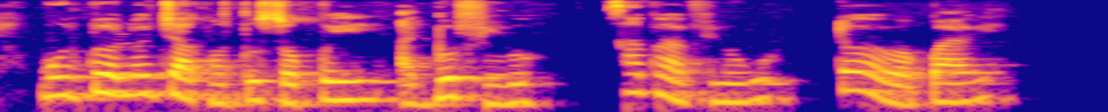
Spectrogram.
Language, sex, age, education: Yoruba, female, 15-29, tertiary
